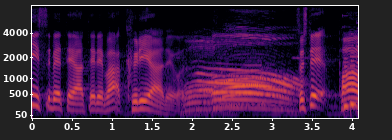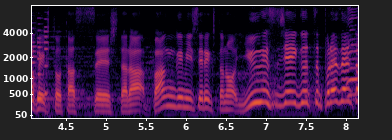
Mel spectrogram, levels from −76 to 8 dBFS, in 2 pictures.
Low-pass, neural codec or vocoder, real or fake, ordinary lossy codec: none; none; real; none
